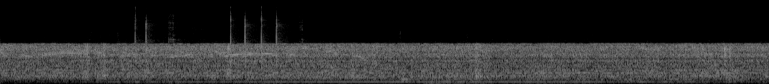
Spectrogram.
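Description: Reuter RDR54 shortwave receiver putting out steady static hiss through its narrow upper-sideband filter while tuned across an empty stretch of the 20-metre amateur band, with no station heard. A few faint clicks come through between about one and a half and three seconds in.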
